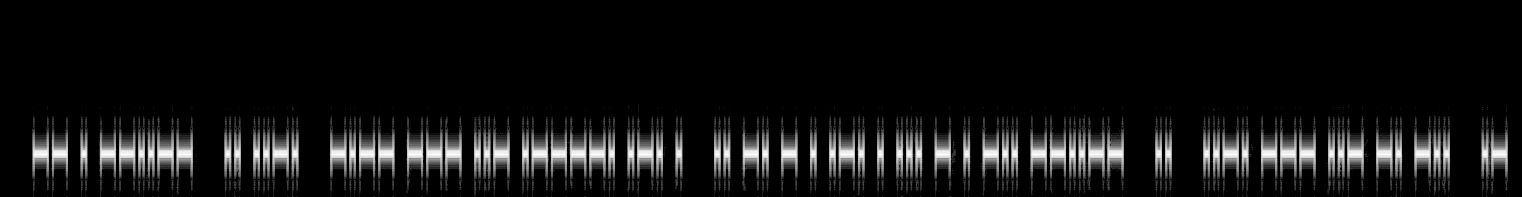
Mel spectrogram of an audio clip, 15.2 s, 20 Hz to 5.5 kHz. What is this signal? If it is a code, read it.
Morse code, heard as a keyed tone, about 25 wpm, 600 Hz. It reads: ME, IF YOU'RE INTERESTED, I FOUND A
